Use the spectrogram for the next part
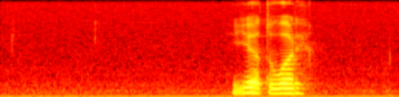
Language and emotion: Russian, neutral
